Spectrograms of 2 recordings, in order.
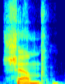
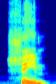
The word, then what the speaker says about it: Shem: So this is the genealogy of, as we pronounce it, Shem. But as a Hebrew speaker would pronounce it, shame. It has nothing to do with the English word for shame. It's just that's how they would pronounce the letters S-H-E-M, shame.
